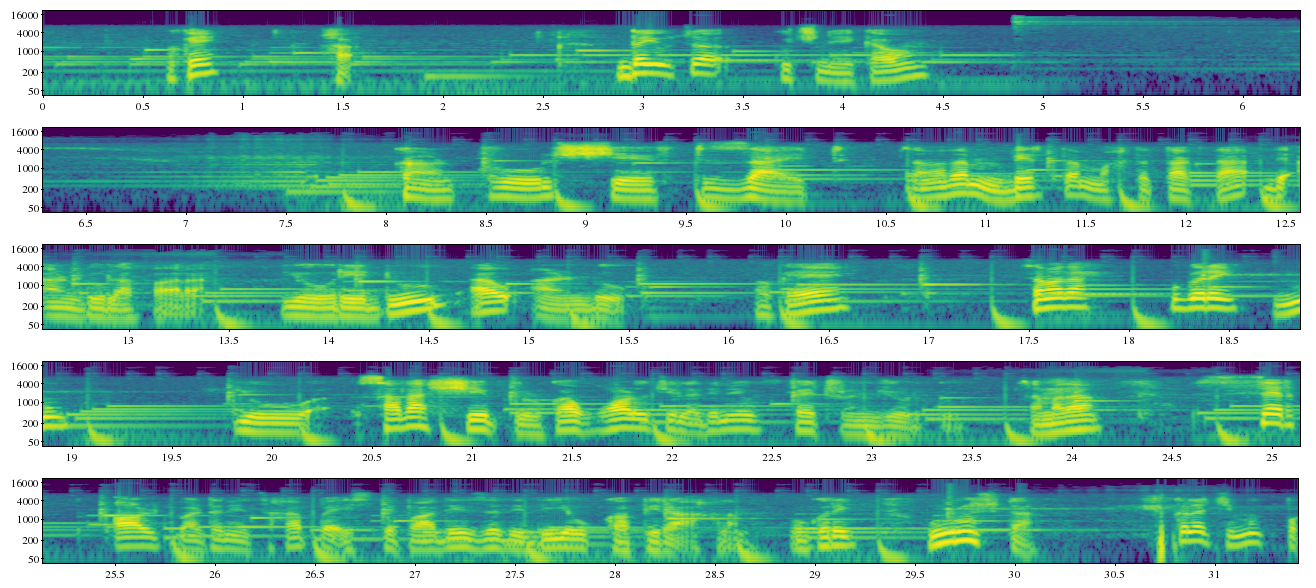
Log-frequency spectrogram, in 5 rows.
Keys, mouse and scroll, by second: 1.3 scroll down 1, 1.9 scroll up 1, 5.8 ctrl+z, 10.3-11.3 drag, 24.6-27.8 drag, 28.3-28.7 scroll down 2, 28.7 scroll up 1.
